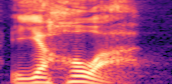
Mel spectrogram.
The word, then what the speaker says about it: Jehovah: That's just an alternate spelling of the same word, because Jehovah, we mispronounce it in English, Jehovah, because unlike almost any other language, we say J and V, J and V, Jehovah. But in most languages, you would pronounce this Yehoah.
